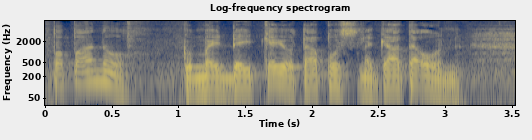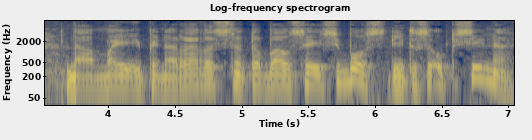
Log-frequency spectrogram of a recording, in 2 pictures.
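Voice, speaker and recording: An actor playing a practical office friend who gives cautions, in a Filipino radio drama with a Manila Tagalog accent. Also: male voice, fairly low pitch, moderate pace, bright, forceful tone. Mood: advising, cautioning. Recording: faint noisy ambience.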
